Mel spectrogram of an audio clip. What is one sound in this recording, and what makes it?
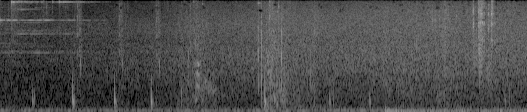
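Waterfalls splash and rush steadily nearby.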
